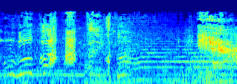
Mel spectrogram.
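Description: A duck quacks several times in quick, uneven, nasal bursts over a steady sustained musical tone.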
